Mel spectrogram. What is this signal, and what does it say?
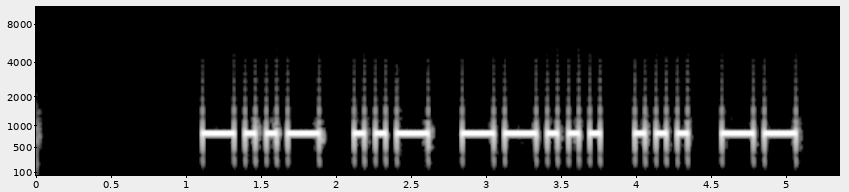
Morse code, heard as a keyed tone, about 17 wpm, 800 Hz. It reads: XU7SM
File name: CW / DET / 1 9 1500C S C 16wpm 2909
